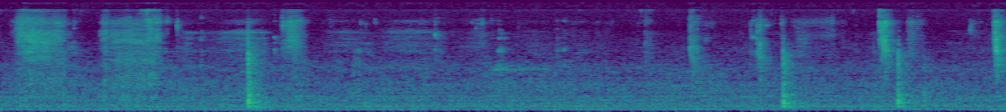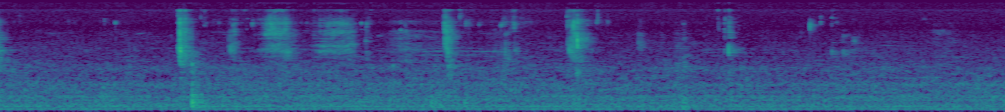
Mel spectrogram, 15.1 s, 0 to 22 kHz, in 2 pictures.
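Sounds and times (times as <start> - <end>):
steady low hum: 0.0 - 15.0
wet mouth eating sounds: 5.1 - 7.7, 8.8 - 14.1.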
